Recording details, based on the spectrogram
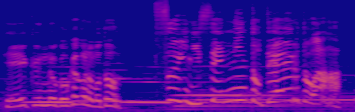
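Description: A pushy young man from a video game. His delivery is highly animated, excitable and theatrical, with presumptuous airs and music behind it. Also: moderate pace. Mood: excited, eager. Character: pushy, entitled young man seeking immortals' blessings.

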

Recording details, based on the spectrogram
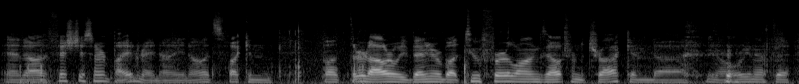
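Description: A young man in his twenties rambling in a deadpan, mock-serious way during a joking interview, sitting in an ice-fishing shelter. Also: lowish voice, brisk, far from the mic, noisy background. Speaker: friend being interviewed.

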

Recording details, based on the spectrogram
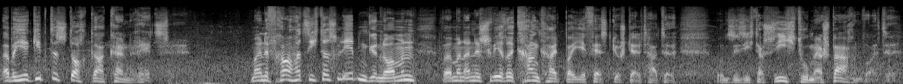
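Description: An actor playing a self-assured gentleman widower under suspicion in a radio play, formal, insistent and defensive. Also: a little high, sing-song, moderate pace, a little hiss or hum, exaggerated voice. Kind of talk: German radio play acting.

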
